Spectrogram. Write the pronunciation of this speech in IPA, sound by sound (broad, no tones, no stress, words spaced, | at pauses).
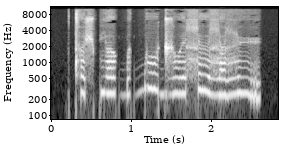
tʰəʃpjəʊ̯ɡ͡bə ɡ͡bud͡ʒuɪ̯ ɬɨɮə ɮy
